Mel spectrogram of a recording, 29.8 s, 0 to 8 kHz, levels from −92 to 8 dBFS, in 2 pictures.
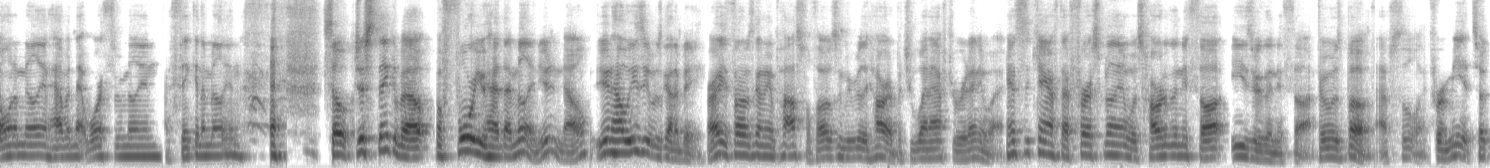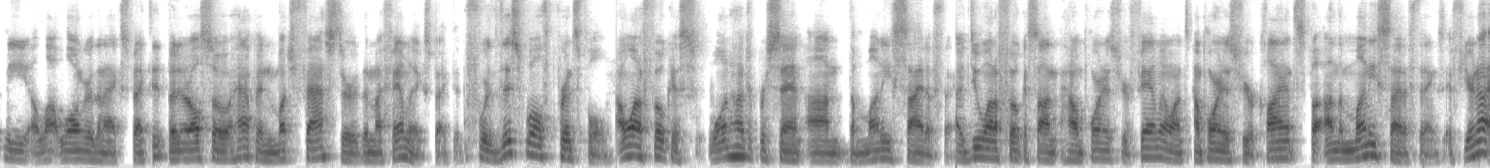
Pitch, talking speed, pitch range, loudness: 125 Hz, 300 wpm, 105-145 Hz, -26 LUFS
